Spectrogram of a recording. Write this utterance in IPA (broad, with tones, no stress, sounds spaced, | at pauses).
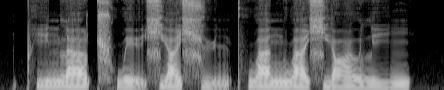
pʰ i˥ n l ä˥ ʈ͡ʂʰ w ḛ˨˩ ɪ̯ ɕ j ä˥˩ ɕ y̰˨˩ n pʰ w a˥ n w ä˥˧ ɕ j ɑ˥˩ ʊ̯ l i˥ ŋ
